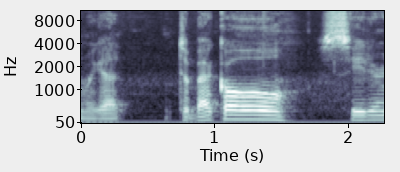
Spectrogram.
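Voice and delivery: ordinary talk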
